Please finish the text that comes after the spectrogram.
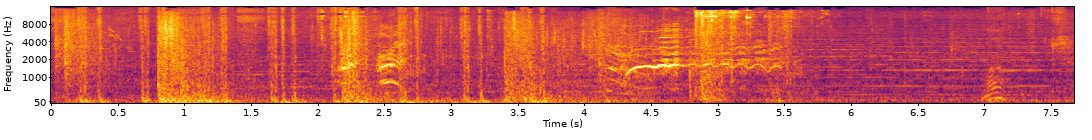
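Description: A horse in the Assassin's Creed Brotherhood video game neighs loudly amid rapid clip-clop hooves and game battle noise, the whinny rising clearly midway before the hoofbeats fade.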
